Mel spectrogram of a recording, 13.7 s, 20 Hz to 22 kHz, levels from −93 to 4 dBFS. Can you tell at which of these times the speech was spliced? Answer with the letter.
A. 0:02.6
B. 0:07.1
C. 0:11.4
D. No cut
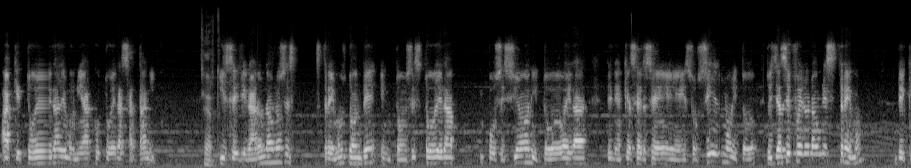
C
